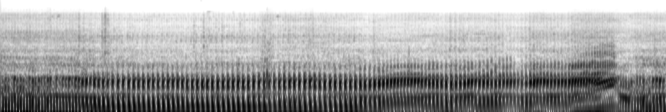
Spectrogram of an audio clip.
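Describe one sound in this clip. A dirt bike engine revs and roars close by.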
